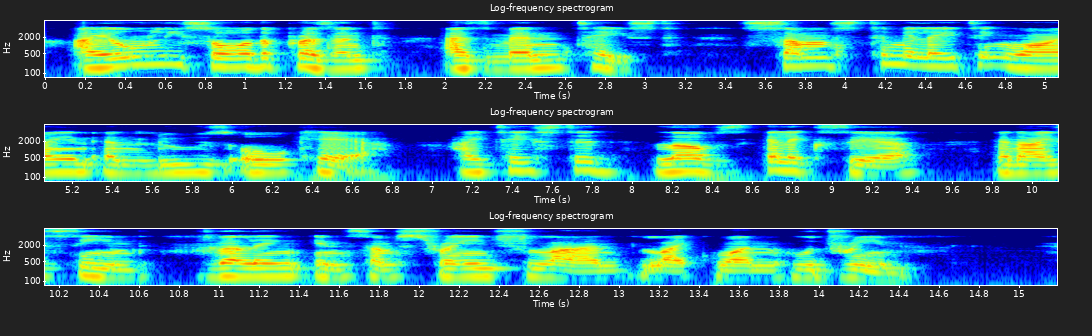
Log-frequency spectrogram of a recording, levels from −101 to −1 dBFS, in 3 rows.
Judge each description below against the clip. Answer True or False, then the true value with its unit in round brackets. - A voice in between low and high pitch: True (145 Hz)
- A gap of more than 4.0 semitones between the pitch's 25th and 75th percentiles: False (3.2 semitones)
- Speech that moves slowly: True (120 wpm)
